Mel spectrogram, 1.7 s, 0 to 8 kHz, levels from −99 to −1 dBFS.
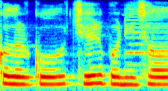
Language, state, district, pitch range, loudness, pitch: Nepali, West Bengal, Darjeeling, 235-250 Hz, -13 LUFS, 240 Hz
